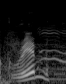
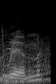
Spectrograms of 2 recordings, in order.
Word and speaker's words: Crim: It is Crim, not Grim. It is a C.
